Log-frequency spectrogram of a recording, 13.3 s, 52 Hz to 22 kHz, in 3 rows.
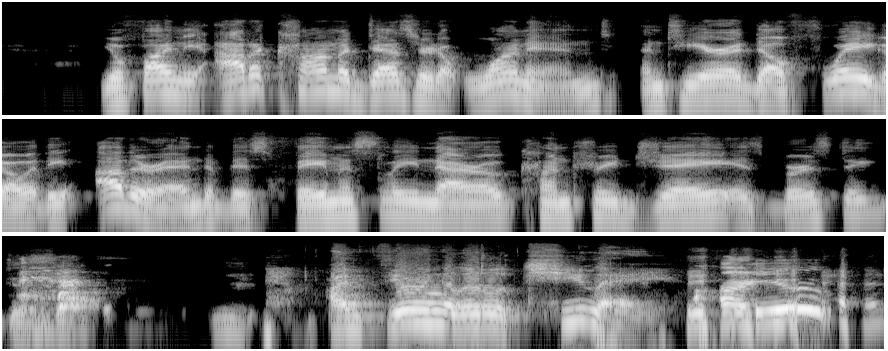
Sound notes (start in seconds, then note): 8.4 coughing; 12.0 laughing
